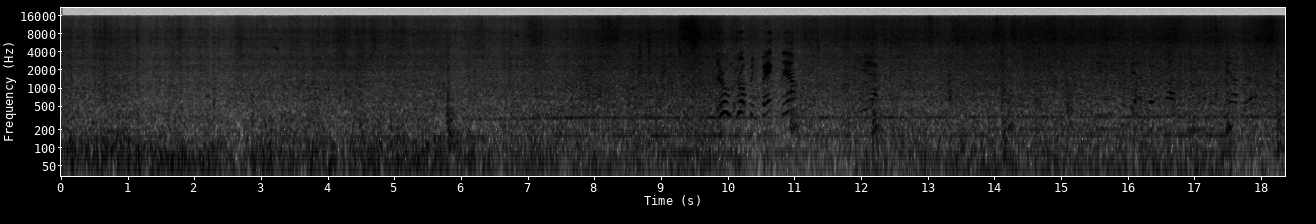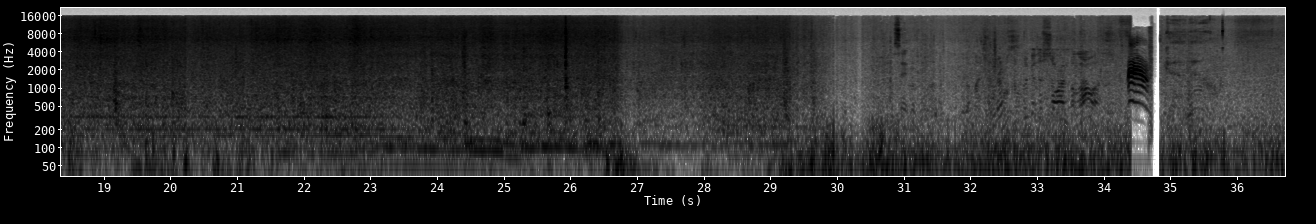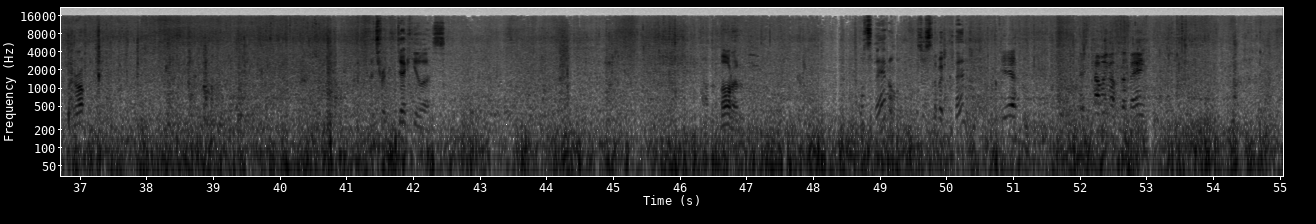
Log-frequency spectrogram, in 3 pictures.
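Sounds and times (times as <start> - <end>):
outboard engine running: 0.0 - 55.0
water rushing past hull: 0.0 - 55.0
wind buffeting microphone: 0.0 - 55.0.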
